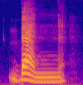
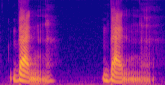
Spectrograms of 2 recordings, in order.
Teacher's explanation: ba with one fatha, by adding the other one is like adding n sound to it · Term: double fathas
